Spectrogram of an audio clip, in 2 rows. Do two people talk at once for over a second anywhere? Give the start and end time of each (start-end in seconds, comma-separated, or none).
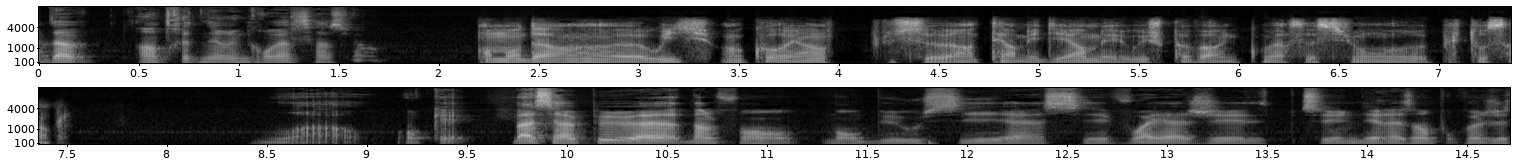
none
